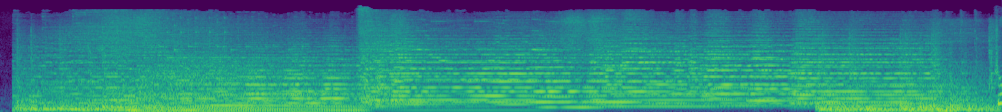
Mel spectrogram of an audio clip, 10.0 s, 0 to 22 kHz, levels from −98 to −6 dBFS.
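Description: Nothing stood out as a technical problem on listening to the audio.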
